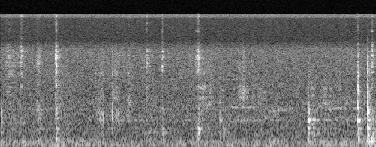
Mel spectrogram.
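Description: Potting mix of sand, garden soil and cow-dung compost being tipped from a clay dish into a small terracotta pot: faint scattered ticks and light taps, with a couple of louder knocks near the end.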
